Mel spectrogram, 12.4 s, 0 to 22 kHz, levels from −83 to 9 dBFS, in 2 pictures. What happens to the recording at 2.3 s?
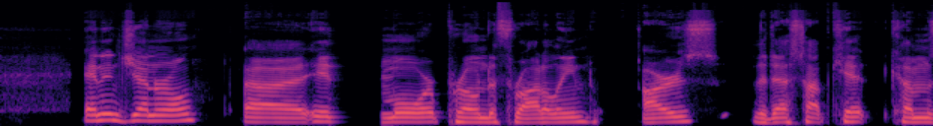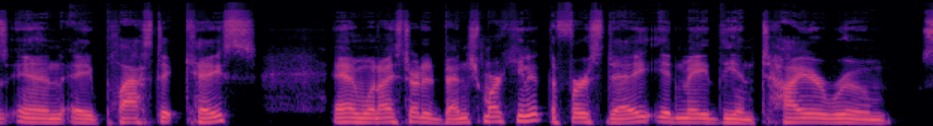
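A long network dropout likely stopped packets arriving from 2.19 to 2.55 s: after "and in general uh", the last sound smears into a fading buzz, then silence, until "prone to throttling" resumes with the gap lost.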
